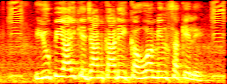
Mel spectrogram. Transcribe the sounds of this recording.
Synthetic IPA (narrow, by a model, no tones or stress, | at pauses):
jupiaːiked͡ʒaːnkaɾikəɦuamilsəkele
